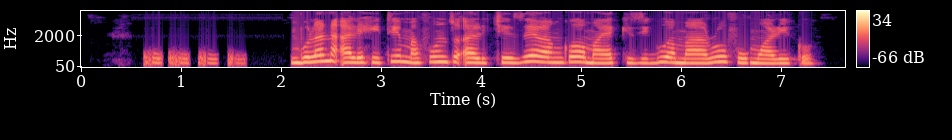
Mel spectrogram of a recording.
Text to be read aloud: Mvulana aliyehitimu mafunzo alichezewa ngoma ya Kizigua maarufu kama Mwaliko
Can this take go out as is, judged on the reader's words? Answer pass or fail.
fail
